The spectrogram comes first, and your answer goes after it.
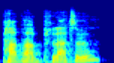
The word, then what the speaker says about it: Papaplatte: platta congratulations for your first win did i pronounce it okay oh yeah yeah it's uh papa platter in germany never heard an uh non-german speaker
